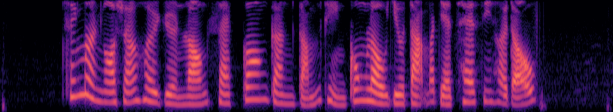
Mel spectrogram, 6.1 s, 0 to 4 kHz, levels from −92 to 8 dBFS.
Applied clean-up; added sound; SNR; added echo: none; none; none; none.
